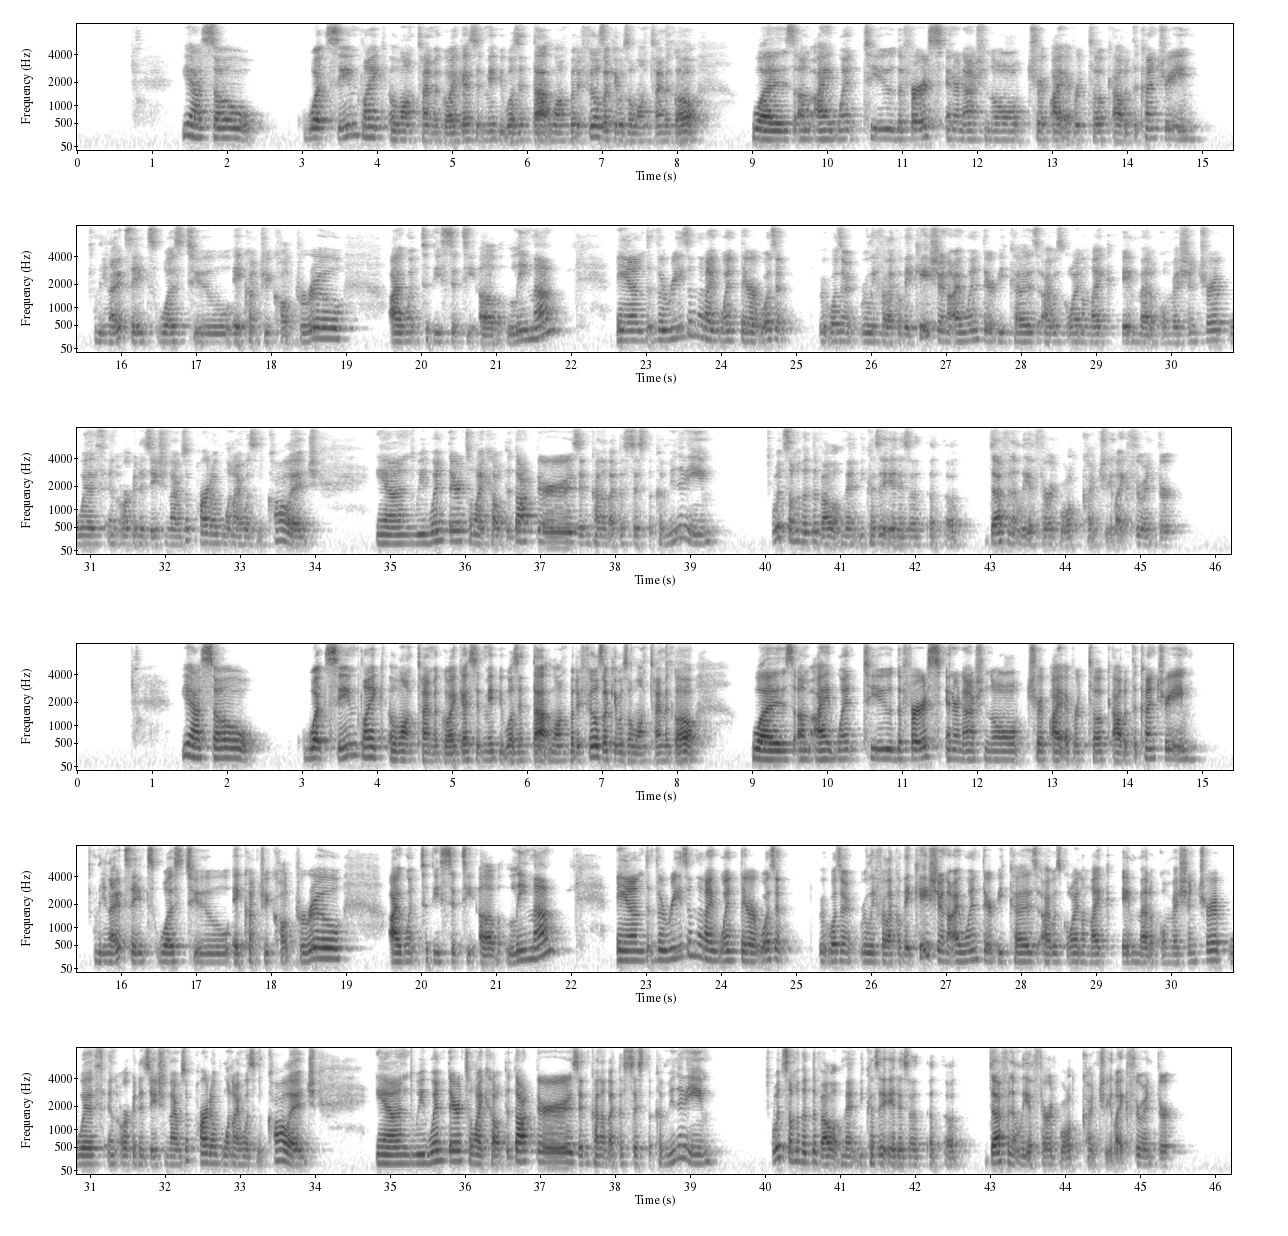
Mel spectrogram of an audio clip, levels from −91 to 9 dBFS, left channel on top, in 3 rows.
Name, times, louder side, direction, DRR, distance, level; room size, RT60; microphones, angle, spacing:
voice 1, 1.4-2.3 3.0-8.5 9.0-14.9 15.6-21.8 22.1-24.8 25.3-29.1 29.3-34.5 34.8-39.3 40.1-42.1 42.4-42.5 43.0-45.4, right 6 dB, 65° right, 9 dB, 0.3 m, -26 dB
2.1 x 2.0 x 3.2 m, 0.42 s
head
